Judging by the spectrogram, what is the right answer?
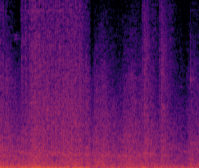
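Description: Dense, continuous gunfire during a Natural Selection match on the BioDome map, a steady roar of rapid shots that stays loud and unbroken throughout, with no talking.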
